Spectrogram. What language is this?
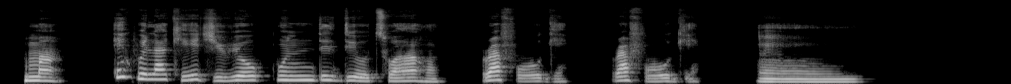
Igbo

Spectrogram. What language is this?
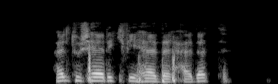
Arabic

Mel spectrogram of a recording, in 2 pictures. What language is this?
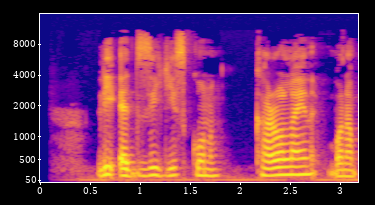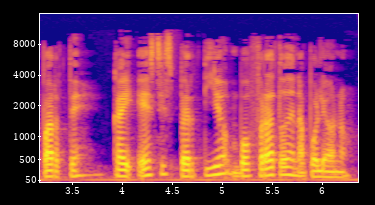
Esperanto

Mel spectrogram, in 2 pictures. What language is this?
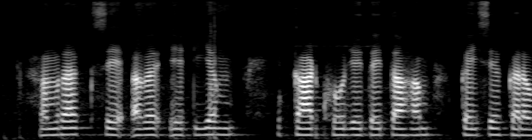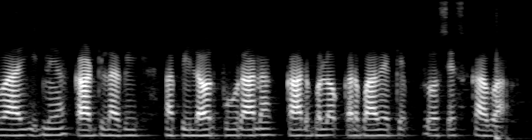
Magahi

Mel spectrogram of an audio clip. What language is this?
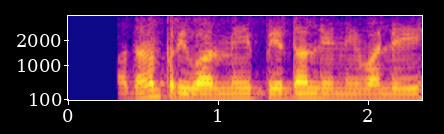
Hindi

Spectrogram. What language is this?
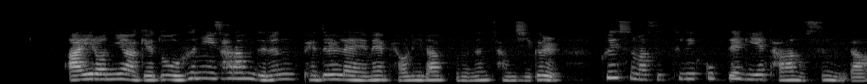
Korean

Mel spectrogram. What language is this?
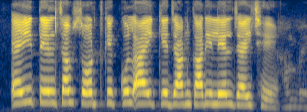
Maithili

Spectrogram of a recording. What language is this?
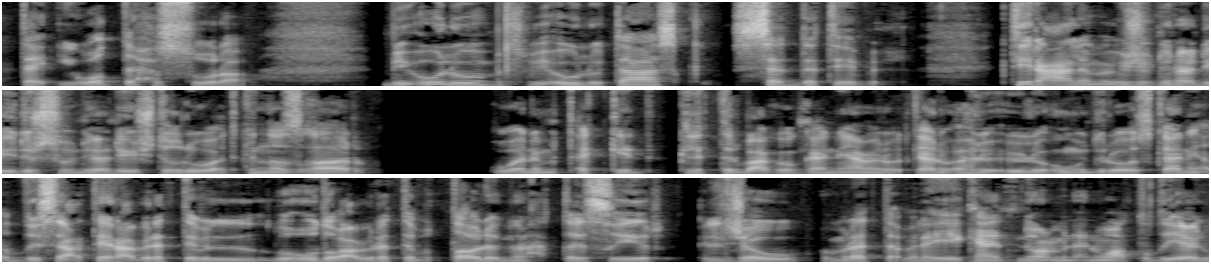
Arabic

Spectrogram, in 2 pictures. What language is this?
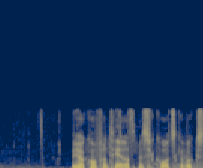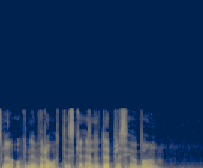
Swedish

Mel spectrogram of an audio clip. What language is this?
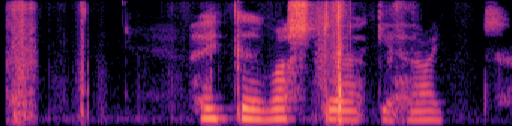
Icelandic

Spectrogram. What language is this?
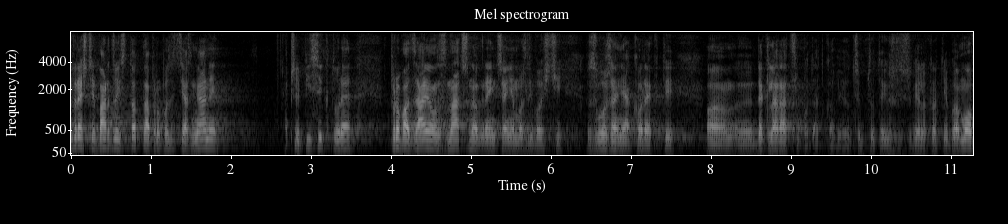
Polish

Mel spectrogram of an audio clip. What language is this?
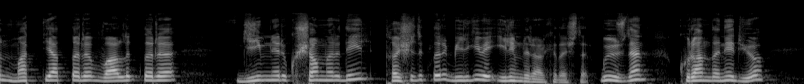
Turkish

